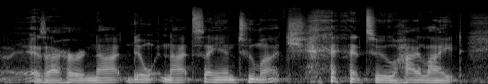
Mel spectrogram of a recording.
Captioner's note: laughter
